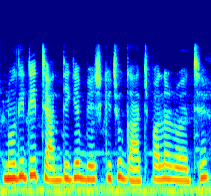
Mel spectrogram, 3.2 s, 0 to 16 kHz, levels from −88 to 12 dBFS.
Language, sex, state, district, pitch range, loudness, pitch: Bengali, female, West Bengal, Cooch Behar, 220-250 Hz, -13 LUFS, 235 Hz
